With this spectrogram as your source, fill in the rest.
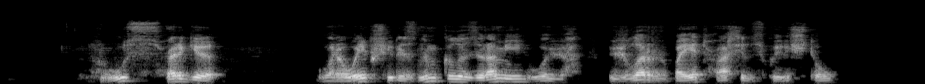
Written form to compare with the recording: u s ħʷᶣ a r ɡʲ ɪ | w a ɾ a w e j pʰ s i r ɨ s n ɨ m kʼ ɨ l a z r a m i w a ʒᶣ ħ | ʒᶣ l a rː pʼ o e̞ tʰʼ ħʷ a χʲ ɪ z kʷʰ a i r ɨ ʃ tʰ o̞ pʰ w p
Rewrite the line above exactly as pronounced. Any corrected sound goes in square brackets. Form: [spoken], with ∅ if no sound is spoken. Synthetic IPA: u s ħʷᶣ a r ɡʲ ɪ | w a ɾ a w e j pʰ [ʂ] i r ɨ [z] n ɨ m kʼ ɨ l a z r a m i w a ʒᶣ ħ | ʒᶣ l a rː pʼ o e̞ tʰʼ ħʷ a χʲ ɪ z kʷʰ a i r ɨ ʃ tʰ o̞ [∅] w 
